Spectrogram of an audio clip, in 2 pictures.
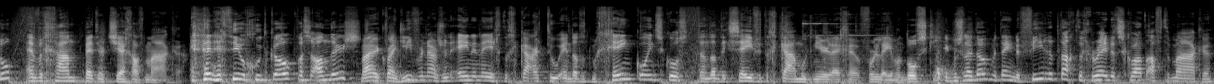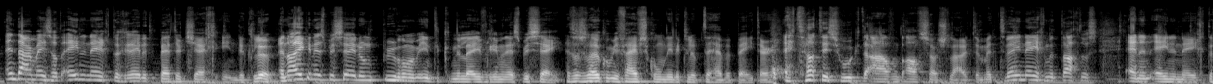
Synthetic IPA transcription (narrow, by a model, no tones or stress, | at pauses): ɔpʔɛnʋəχaːnpɛtəɹt͡ʃɛχɑfma̰ːkəɛnɛχtɦɪːlˠχutkowpʋɑsɑndəɹsmaːɹɪkʋɛjtlivəɹnaːɹzownʔejnənːejχəntəχkaːɹtːuɛndɑtətməχejnkɔjnskɔstdɑndɑtɪksejvəntəχkaːmutnɪːɹlɛχəvʊːɹlejvɑndɔfskiɪɡ̚bəslœɥtowk̚mətejndəviːrəntɑχtəχrejdɪtskʋɑtɑftəmaːkəɛndaːɹmejzɑtejnənːejχəntəχrejdɪtpɛtəɹt͡ʃɛχɪndəklɵpɛnɑsɪkənɛzbesejdunpyːrəɔməmɪntəkɵnəlejvərəɪnənɛzbesejɦətʋɑs̬løɥkɔmjəvɛjfsə̥kɔndəɪndəklɵp̚təɦɛbəpejtəɹɛndɑtɪsɦuɪɡ̚dəaːvɔntɑfsawslœ̰ɥtənmɛtːʋejnejχənəntɑχtəχ | ʔɛnənejnənejχəntəχ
